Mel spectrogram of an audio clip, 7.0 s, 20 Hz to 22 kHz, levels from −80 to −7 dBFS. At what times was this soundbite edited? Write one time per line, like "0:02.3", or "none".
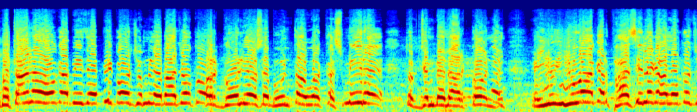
0:02.0
0:05.0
